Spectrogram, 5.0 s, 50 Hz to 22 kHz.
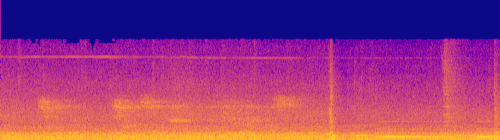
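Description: Steady noise inside a standing JR E233-series commuter train car, with a sharp click about three seconds in. After the click a faint two-note chime repeats.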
